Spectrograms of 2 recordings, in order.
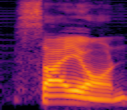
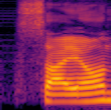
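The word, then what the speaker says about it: Psion: Symbian operating system was developed by सायोन। ठीक है, यहाँ पे पी साइलेंट रहता है। सायोन सॉफ्टवेयर ने इसको क्या किया था, डेवलप किया था।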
